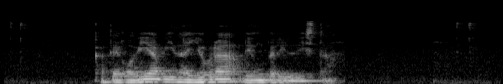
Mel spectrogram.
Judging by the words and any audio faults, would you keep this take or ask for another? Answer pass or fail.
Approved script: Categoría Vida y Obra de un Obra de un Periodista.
fail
